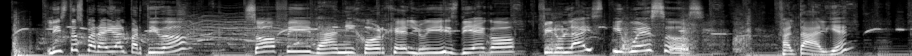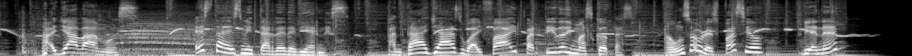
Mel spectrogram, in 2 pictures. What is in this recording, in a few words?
Smiley Optimistic Mom; Mommy Van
